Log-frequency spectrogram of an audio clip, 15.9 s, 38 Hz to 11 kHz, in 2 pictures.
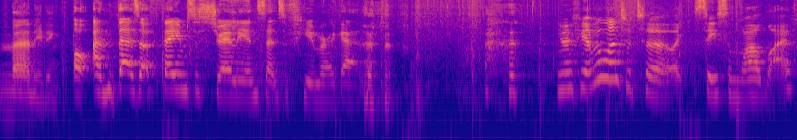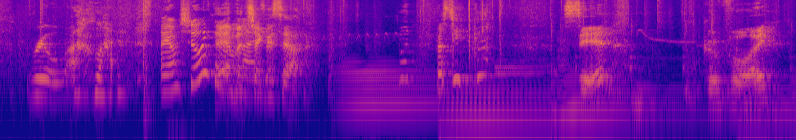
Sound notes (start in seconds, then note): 4.8 giggles; 4.8 chuckles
